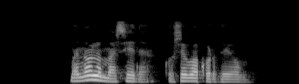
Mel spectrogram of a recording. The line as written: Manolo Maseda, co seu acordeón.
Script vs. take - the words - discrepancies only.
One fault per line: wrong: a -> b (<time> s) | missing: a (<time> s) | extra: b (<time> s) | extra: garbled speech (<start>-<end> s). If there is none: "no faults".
no faults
